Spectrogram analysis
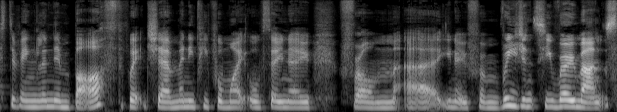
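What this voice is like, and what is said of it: British accent. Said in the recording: “as people can probably hear from my accent, I'm British”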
